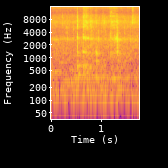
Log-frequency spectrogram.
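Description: Tempering (baghar) for karri pakora sizzling in hot oil, with onions and chilies, a steady close crackle broken by sharper pops and a few stirring scrapes, no voices.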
